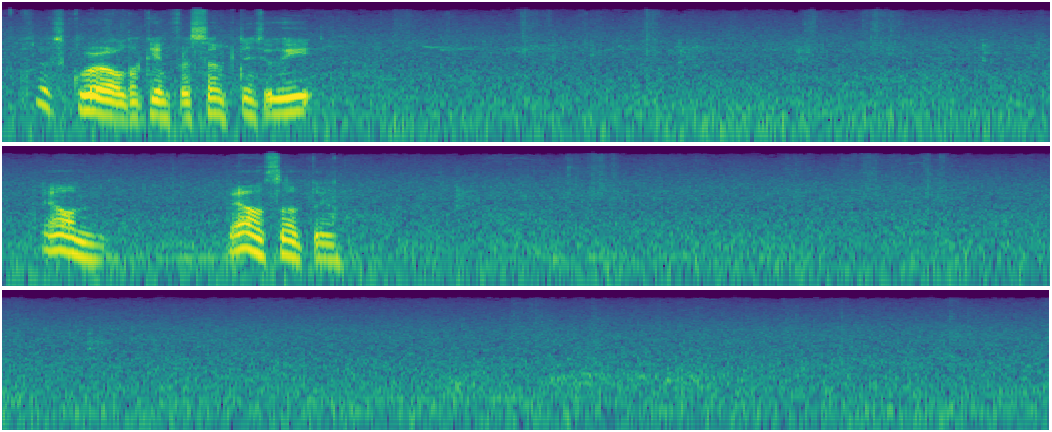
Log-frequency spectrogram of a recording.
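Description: A squirrel rustles softly through dry fallen leaves.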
